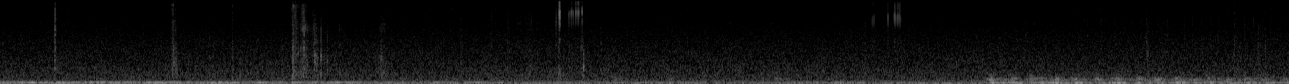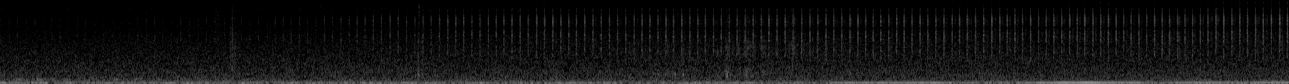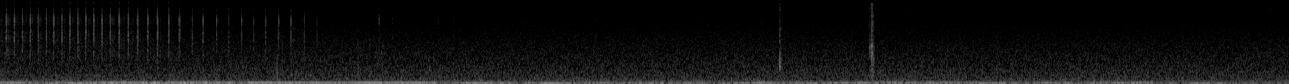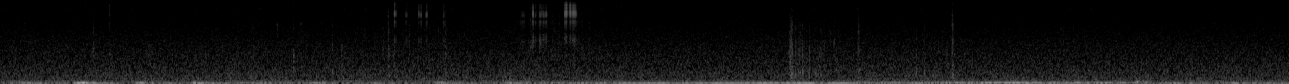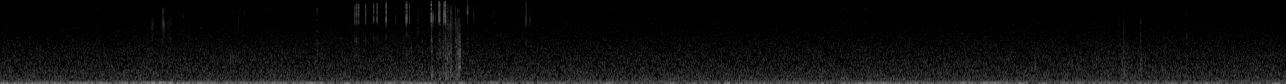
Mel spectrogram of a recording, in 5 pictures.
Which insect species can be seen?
Chorthippus acroleucus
